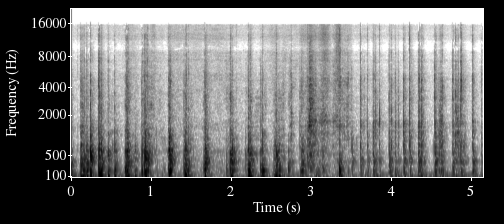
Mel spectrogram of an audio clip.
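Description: Fingertips tap rapidly on the slotted grid bars of a large, empty blue plastic laundry basket, close up. Quick, uneven, hollow low thunks and light clicks die away almost at once, with very little bright content.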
